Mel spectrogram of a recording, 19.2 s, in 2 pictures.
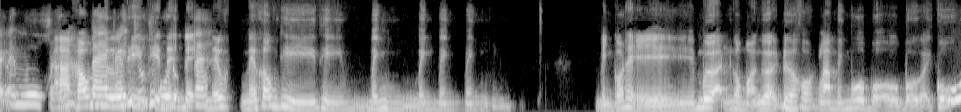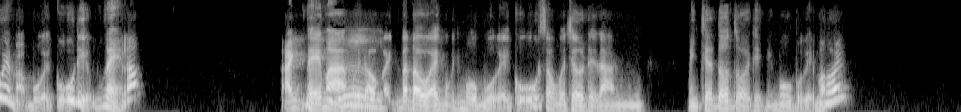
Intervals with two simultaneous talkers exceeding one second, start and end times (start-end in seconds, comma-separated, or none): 0.5-2.1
